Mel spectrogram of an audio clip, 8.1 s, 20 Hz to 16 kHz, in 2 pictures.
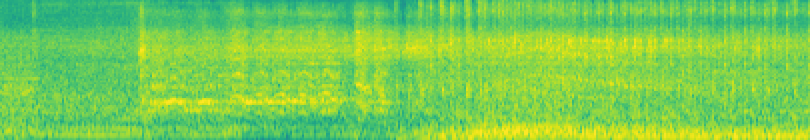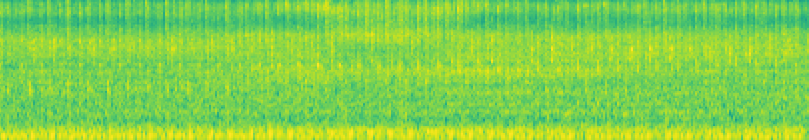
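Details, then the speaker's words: V8 road-trip car at a lumpy idle with a light, fast rattle on top: rattling and tapping started suddenly and got worse on the highway; suspected valve train on one side. "all of a sudden it just started rattling tapping rattling tapping"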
